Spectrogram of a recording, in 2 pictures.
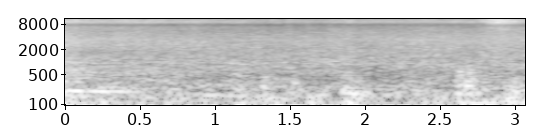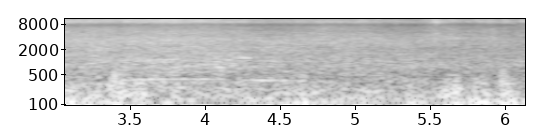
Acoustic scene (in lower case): street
